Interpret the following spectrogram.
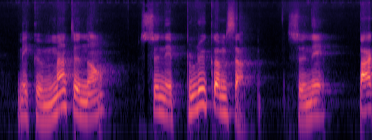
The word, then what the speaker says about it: plus: complètement changé c'est bien attention à ne pas prononcer la lettre S on va dire plus comme ça je te donne des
